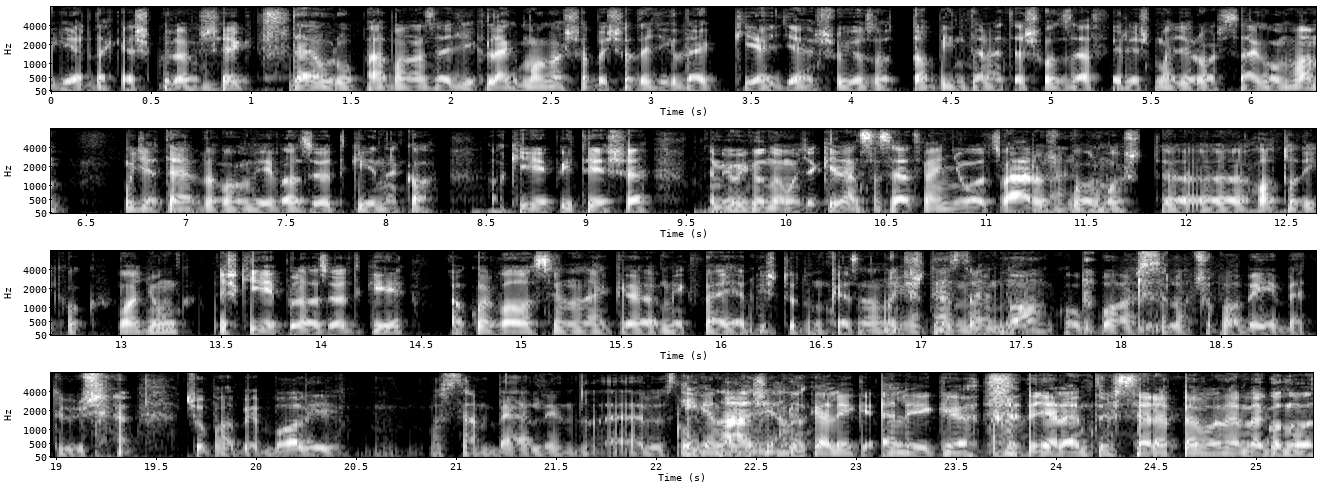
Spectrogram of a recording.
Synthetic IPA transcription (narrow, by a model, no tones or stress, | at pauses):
ɡeːrd̪ɛkɛʃkylømʃeːɡd̪ɛɛuɾoːpaːbɒnɒzɛɟːiklɛɡmɒɡɒʃɒbːeːʃɒzɛɟːiklɛɡkiɛɟːɛnʃuːjo̞zo̞t̪ːɒbːint̪ɛrnɛt̪ɛʃho̞zːaːfeːɾeːʃmɒɟɒɾo̞rsaːɡo̞ɱvɒn | uɟɛt̪ɛɛvbːɛvɒɱveːvɛɒzød̪ɡeːnɛkɒɒkieːpiːt̪eːʃɛd̪ɛmiuɟɡo̞nd̪oomocʰɒkilɛnt̪saːshɛt̪ʋɛɲːo̞lt̪sʋaːɾo̞ʒboːlmo̞ʃt̪ɦɒt̪o̞d̪iko̞kʋɒɟuŋkḛːʃkieːpylɒzø̞d̪ɡeːʔɒ̰kːo̞rvɒloːsinylɛɡmeːkfɛjɛbːiʃt̪ud̪uŋkɛzɛnniʃt̪mːɛnːbɒŋkokbɒrsɛlont͡ʃopɒbeːbɛt̪yːʃ | t͡ʃopɒbebɒliosɛmbɛrlinɛ̰løːsiɡɛnaːʒijaːnɒkɛleːɡɛleːɡjɛlɛnt̪øːʃsɛɾɛpɛvɒnɛbɛɡond̪ol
